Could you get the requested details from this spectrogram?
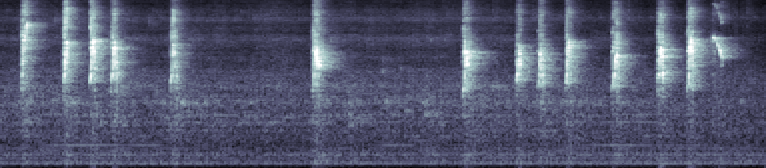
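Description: A young brown-throated sunbird gives sharp, high chipping notes, singly and in quick runs of two or three, with irregular pauses; otherwise quiet.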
